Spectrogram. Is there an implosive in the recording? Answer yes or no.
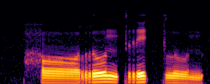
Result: no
